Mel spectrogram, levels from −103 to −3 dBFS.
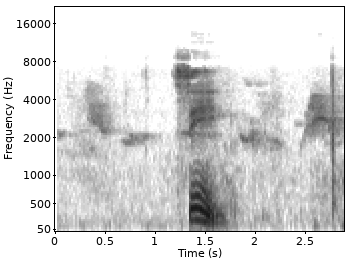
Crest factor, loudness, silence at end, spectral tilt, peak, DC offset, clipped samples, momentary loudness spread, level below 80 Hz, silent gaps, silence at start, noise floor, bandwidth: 20 dB; -20 LUFS; 0.1 s; -4 dB/octave; -4 dBFS; under 0.1%; under 0.1%; 20 LU; -66 dBFS; none; 1.2 s; -56 dBFS; 9.6 kHz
